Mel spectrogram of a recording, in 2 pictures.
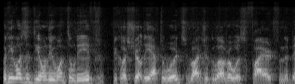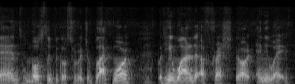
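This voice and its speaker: A man with a stuffy cold, hosting a music channel and calmly explaining an album's history in a casual, matter-of-fact way. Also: mid-range voice, normal speed. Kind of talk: casual record review and band history.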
